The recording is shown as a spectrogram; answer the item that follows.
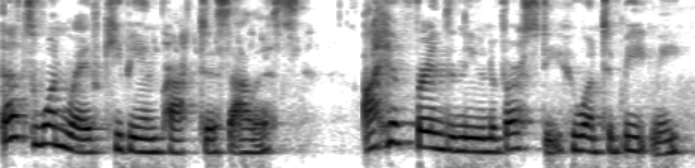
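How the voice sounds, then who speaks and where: A woman voicing a gentle scholarly uncle, patient and teasing as he explains things in a storybook play reading. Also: medium pitch, normal speed, natural voice.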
